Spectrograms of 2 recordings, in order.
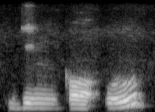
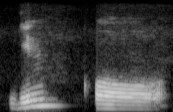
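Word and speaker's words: ぎんこう: Jadi dia tidak dibaca ginkgo U, namun dibacanya panjang menjadi ginko.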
